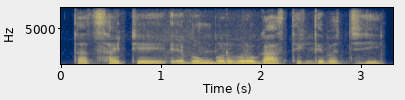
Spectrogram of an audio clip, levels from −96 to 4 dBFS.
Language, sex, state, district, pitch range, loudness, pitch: Bengali, male, West Bengal, Alipurduar, 110-120 Hz, -19 LUFS, 120 Hz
